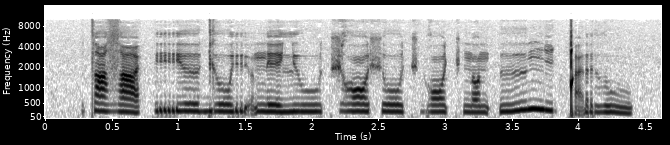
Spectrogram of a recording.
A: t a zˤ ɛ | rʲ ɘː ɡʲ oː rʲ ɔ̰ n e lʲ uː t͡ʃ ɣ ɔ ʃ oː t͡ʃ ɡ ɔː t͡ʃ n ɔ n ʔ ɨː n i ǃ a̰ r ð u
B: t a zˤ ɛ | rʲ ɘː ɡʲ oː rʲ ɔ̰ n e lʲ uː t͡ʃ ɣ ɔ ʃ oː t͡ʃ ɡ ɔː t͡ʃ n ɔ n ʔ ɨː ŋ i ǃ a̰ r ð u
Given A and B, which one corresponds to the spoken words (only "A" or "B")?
B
